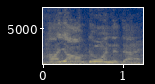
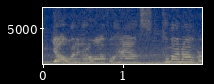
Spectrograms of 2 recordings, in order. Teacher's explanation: But if you get down south to the little Dixie portion, it has a much more of a southern draw. >> Elongating those vowels a little bit and saying y'all every sentence.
